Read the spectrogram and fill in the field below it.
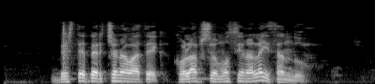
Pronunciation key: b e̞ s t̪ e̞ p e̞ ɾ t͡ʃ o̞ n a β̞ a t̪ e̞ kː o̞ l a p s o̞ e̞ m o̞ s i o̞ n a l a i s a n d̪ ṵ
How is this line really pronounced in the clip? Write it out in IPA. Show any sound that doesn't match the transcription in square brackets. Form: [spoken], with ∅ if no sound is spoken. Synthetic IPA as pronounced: b e̞ s t̪ e̞ p e̞ ɾ t͡ʃ o̞ n a β̞ a t̪ e̞ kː o̞ l a p s o̞ e̞ m o̞ s i o̞ n a l a i s a n d̪ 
